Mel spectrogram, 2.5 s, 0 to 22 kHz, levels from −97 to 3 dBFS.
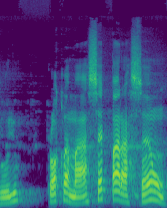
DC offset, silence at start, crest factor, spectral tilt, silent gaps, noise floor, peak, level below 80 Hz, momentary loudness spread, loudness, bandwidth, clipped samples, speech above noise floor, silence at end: under 0.1%; 0 s; 16 dB; -4.5 dB/octave; none; -43 dBFS; -2 dBFS; -66 dBFS; 9 LU; -18 LUFS; 13.5 kHz; under 0.1%; 26 dB; 0 s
